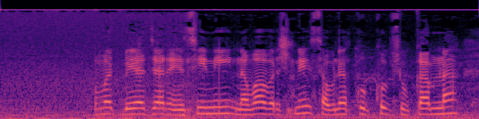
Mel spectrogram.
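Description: A middle-aged woman speaks calmly into microphones, close by.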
